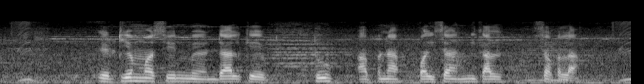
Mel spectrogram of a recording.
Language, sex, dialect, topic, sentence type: Bhojpuri, male, Western, banking, statement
